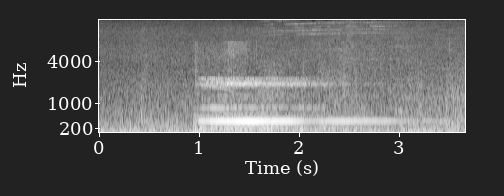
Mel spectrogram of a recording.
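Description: A bright, ringing chime sounds and fades.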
